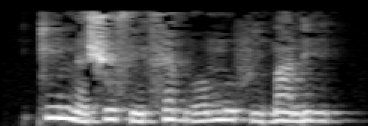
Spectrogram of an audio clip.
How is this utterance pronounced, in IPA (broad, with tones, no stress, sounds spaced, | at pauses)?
k i˦ n ɛ˨ ʃ u˦ s ĩ˨ s ɛ˦ b oː˨˦ m u˦˨ f i˨ ɓ ã˦ ɗ i˦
